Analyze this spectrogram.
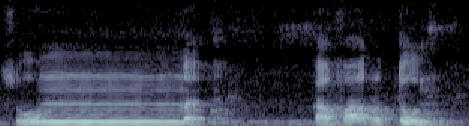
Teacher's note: Summa, ada mim musyaddad, mim bertasydid, hukumnya gunnah asliyah, mendengung ke hidung.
